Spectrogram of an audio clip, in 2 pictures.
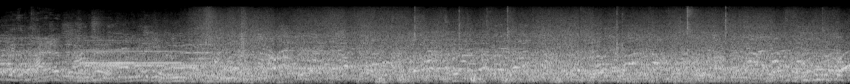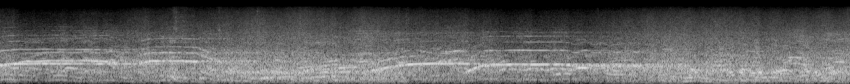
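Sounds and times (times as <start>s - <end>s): echoing crowd noise: 0.0s - 17.0s
spectators yelling cheers: 0.6s - 2.4s, 8.3s - 10.8s, 12.2s - 15.4s
water splashing: 1.4s - 17.0s.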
